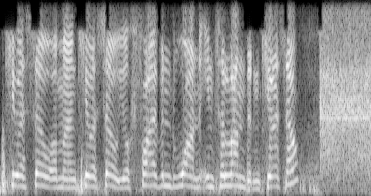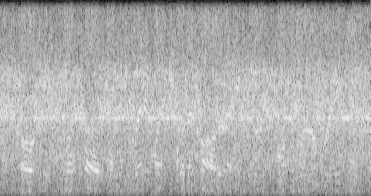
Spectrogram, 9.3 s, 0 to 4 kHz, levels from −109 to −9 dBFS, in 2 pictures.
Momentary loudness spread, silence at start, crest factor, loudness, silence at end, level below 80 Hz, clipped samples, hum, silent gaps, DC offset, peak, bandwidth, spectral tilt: 3 LU; 0 s; 16 dB; -15 LUFS; 0 s; -50 dBFS; under 0.1%; none; none; under 0.1%; 0 dBFS; 4 kHz; -7.5 dB/octave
